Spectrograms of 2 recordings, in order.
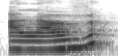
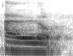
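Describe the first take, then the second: First: The word ends with an 'av' sound. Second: The word ends with an 'o' sound. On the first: The speaker calls it right. "alav, and not alo" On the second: The speaker calls it wrong. "and not alo"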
